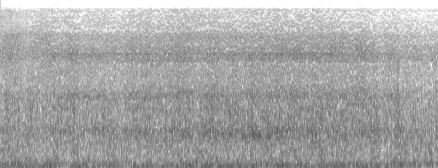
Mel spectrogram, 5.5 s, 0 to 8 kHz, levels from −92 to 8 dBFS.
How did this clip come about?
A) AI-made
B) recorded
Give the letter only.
B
